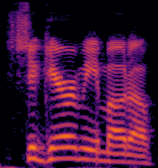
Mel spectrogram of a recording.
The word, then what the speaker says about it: Shigeru Miyamoto: creator Singh grew syngress how you say it shigeru miyamoto yeah there you go she Gary me I'm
